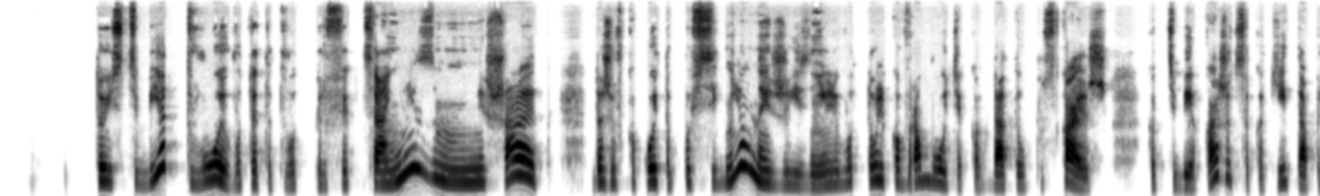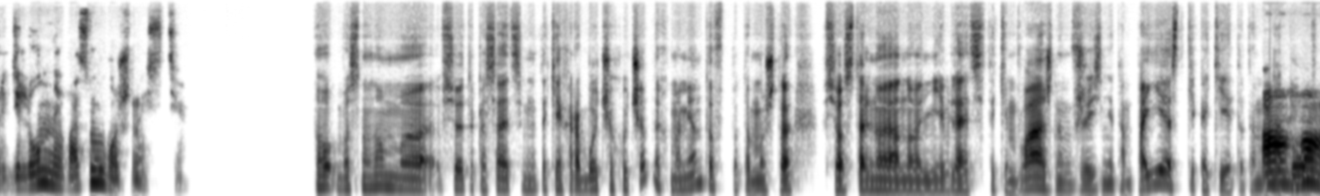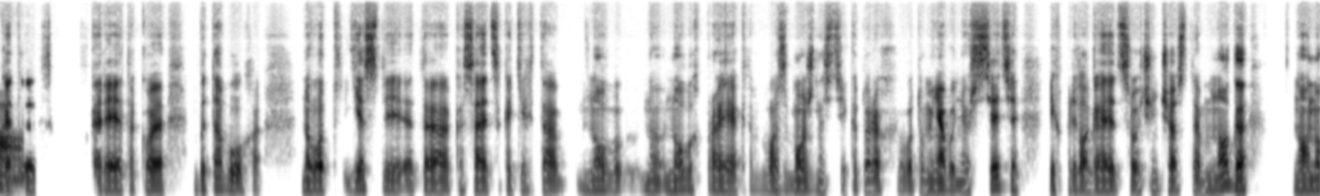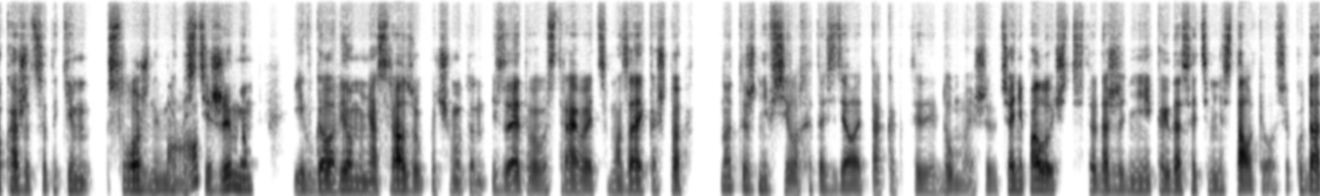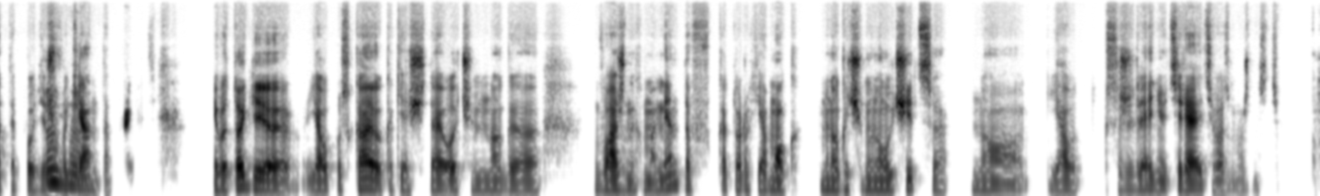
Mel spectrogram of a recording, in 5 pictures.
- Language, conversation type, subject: Russian, advice, Как самокритика мешает вам начинать новые проекты?
- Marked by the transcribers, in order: tapping; other background noise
